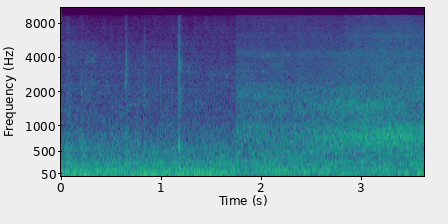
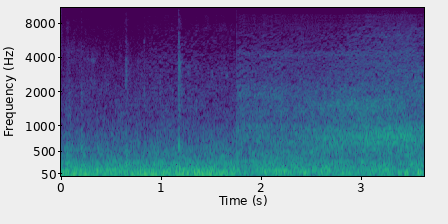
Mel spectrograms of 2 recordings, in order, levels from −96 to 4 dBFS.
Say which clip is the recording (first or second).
second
